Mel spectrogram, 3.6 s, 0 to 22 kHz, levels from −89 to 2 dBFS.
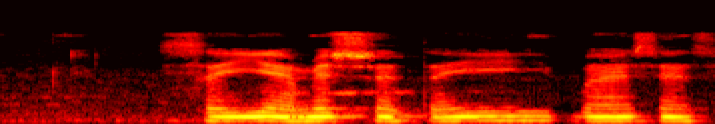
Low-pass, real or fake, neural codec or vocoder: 7.2 kHz; fake; vocoder, 44.1 kHz, 128 mel bands every 256 samples, BigVGAN v2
